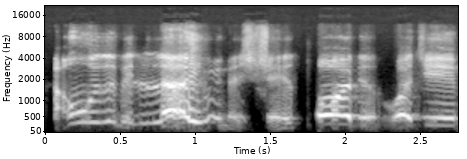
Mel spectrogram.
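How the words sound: It is said in a whimpering voice, like crying. "kayak orang menangis"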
